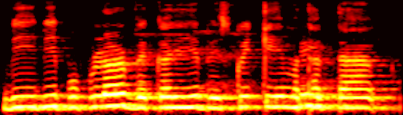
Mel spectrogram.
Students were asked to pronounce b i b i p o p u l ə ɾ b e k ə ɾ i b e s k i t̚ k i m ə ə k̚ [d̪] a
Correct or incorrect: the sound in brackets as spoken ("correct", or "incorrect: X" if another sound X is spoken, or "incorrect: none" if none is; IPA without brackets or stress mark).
incorrect: t̪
